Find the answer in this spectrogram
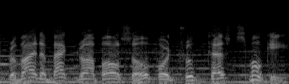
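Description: Over music in the background, a man speaks at medium pitch with lively intonation. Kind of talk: documentary narration.

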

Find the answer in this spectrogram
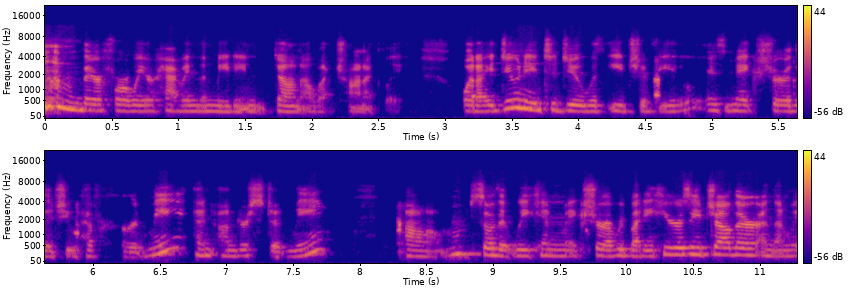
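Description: A woman speaks at a very fast pace in a fairly low pitch, with ordinary pitch variation and vocal fry. The background is quiet. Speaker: meeting staff or attorney. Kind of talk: formal procedural statement. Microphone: video call.

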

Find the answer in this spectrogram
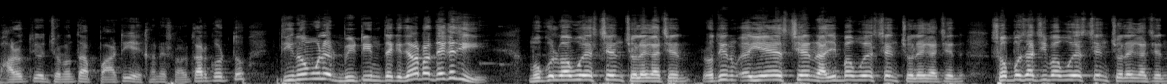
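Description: In an animated tone, a man talks at a high pitch with very wide pitch swings. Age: 40s. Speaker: local party politician. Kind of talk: media interview. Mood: critical, assertive. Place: office. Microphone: handheld.

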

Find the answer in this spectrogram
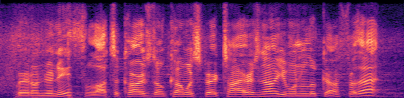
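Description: A man talking at a moderate pace over faint music in the background. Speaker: car salesperson. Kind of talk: sales walkaround commentary. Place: shop. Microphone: phone near.

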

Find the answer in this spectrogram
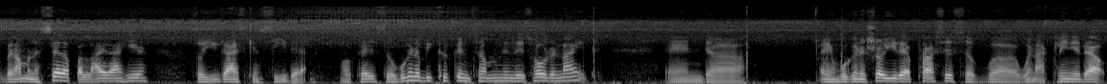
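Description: Delivered at a very fast pace, the speech comes through in a dry sound with no echo over light background noise. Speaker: home cook vlogger. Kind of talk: casual vlog chat. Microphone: phone near.

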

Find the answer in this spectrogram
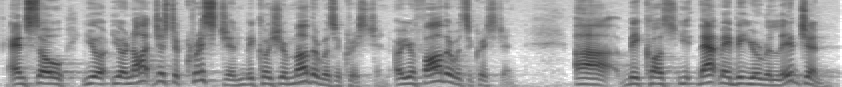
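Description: Against a quiet background, a man with a high pitch speaks with lively intonation. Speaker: preacher. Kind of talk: sermon on a televised broadcast, teaching and exhorting. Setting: broadcast. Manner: earnest, warm and emphatic, pastoral tone, deliberate. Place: office.

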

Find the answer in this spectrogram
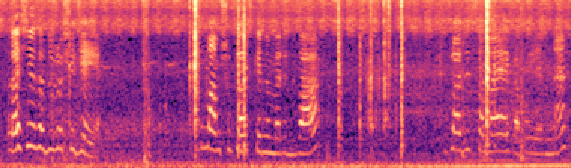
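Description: Over loud background noise, a woman talks at a moderate pace with ordinary pitch variation, the sound dry with no echo. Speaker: travel vlogger. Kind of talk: casual vlog chat. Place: open country.

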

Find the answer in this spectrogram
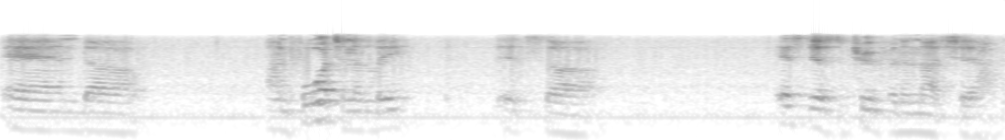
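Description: A man speaking at a very slow pace with ordinary pitch variation, amid noticeable background noise. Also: medium pitch for a man. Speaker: formerly incarcerated man. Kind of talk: interview answer. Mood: earnest, serious. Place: home room.

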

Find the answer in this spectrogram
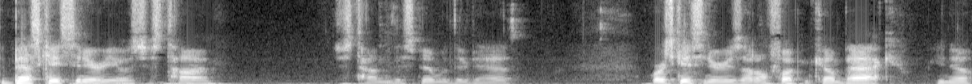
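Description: Speaking fairly quickly in a flat monotone, a man with a Southern US accent uses a fairly high pitch. His loudness swings widely, and he takes long, frequent pauses. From US South. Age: 20s. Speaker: police officer. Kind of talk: casual chat. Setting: at his home.

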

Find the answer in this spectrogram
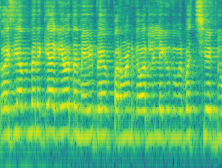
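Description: An animated man with a high pitch speaks amid audible room echo and noticeable background noise. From India, West Bengal. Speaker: gaming YouTuber. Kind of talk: gameplay commentary. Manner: casual, animated.

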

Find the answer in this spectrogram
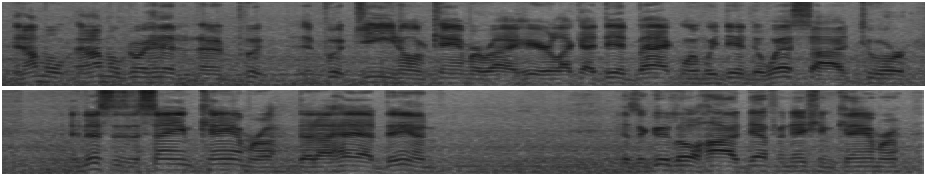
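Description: A man talks at a moderate pace with ordinary pitch variation. The sound is dry with no echo, though loud background noise is present. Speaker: podcast host filming. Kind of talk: casual vlog chat. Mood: jovial, laughing. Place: car. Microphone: phone near.

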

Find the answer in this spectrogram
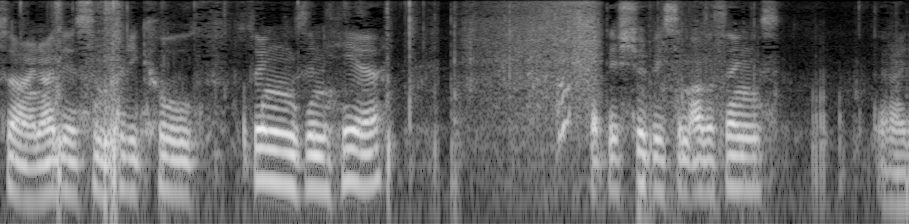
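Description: Delivered at a fairly slow pace, the speech has noticeable background noise behind it. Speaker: diecast toy collector YouTuber. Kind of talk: casual unboxing video. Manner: casual, chatty.

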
